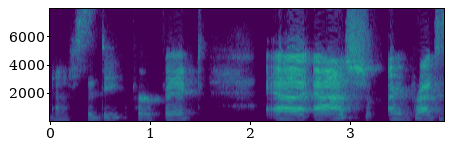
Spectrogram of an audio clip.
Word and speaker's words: Ash Seddee: Did I pronounce that correctly? Ash Seddee, perfect.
